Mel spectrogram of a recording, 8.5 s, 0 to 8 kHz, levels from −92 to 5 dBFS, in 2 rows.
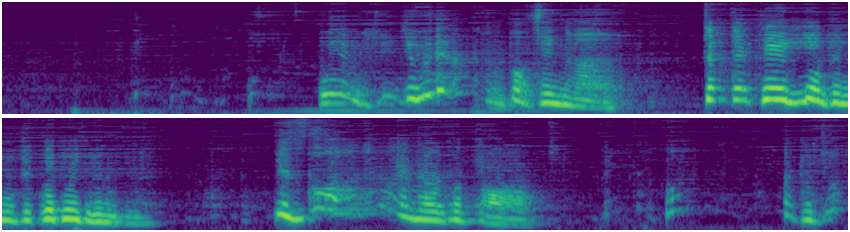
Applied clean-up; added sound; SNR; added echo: neural mask model DeepFilterNet 3.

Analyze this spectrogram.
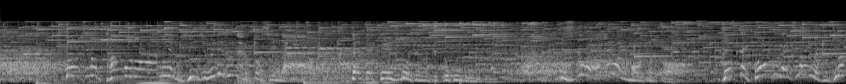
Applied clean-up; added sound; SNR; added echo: none; Chime; 3 dB; reverberation time 0.3 s.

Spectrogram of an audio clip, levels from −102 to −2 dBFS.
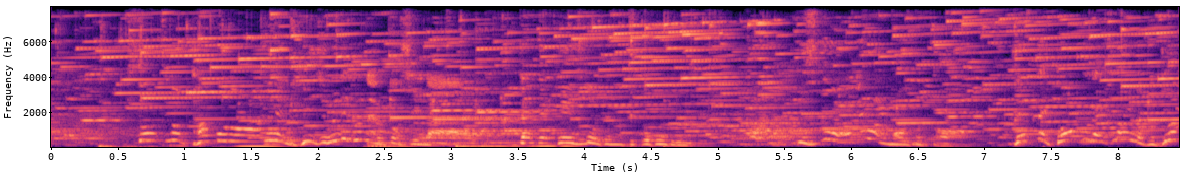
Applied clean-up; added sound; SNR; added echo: classical method WPE with log-MMSE.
